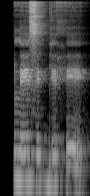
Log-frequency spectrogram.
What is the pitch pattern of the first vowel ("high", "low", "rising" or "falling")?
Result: high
